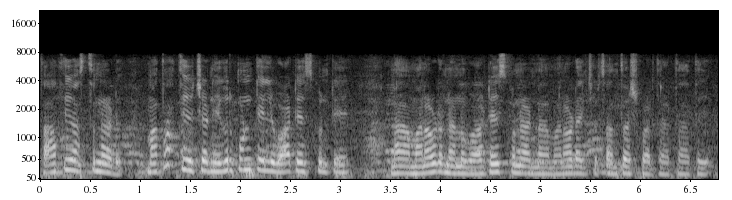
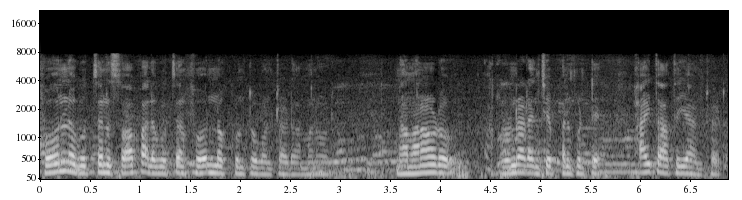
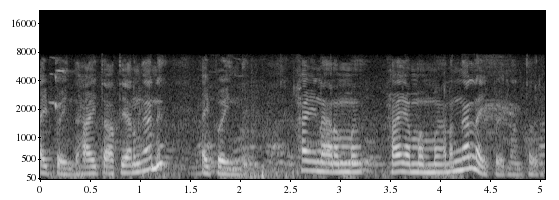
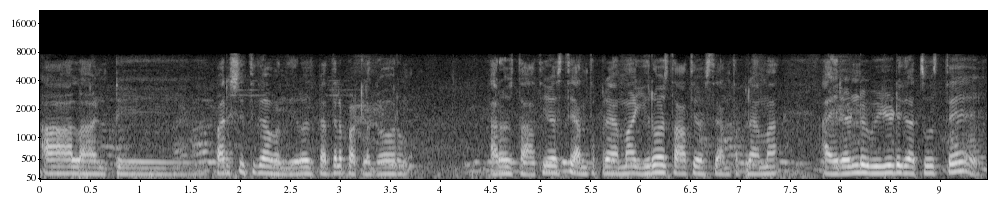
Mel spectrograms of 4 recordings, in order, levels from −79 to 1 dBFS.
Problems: none marked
